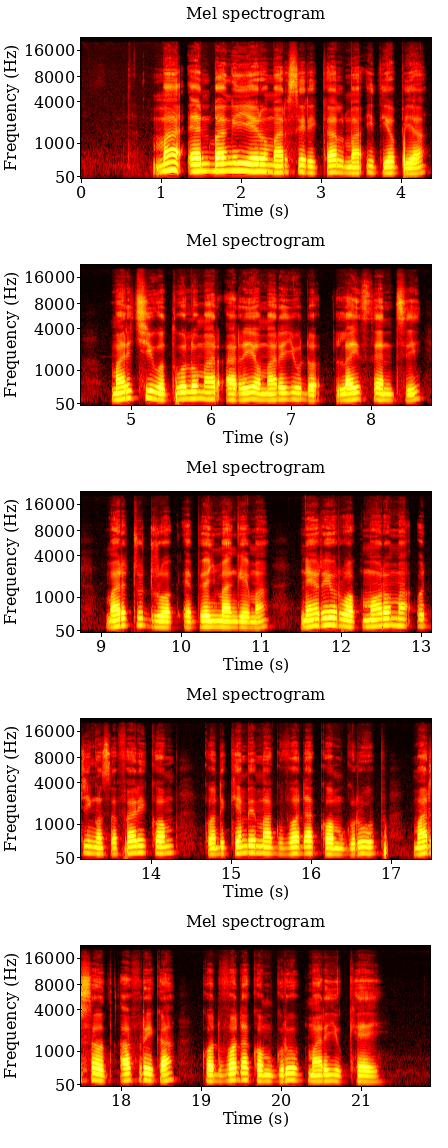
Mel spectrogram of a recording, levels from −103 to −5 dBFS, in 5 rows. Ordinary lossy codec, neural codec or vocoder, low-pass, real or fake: none; vocoder, 48 kHz, 128 mel bands, Vocos; 19.8 kHz; fake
